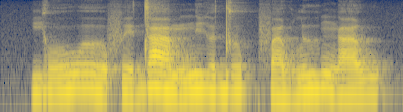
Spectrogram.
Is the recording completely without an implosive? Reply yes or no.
yes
